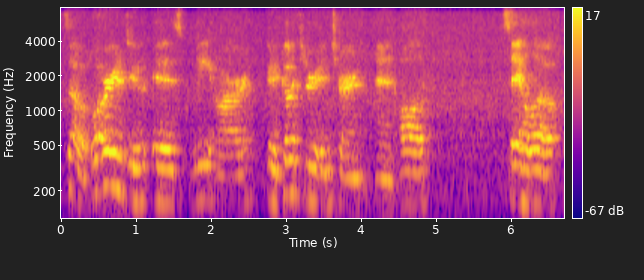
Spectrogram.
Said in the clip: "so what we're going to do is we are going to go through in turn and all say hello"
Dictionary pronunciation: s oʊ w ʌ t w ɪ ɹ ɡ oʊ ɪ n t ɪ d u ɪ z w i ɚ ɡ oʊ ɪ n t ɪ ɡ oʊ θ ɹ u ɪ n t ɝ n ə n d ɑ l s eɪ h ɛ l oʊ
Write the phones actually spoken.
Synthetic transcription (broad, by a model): s oʊ w ʌ t w ɪ ɹ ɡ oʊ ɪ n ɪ d u ɪ z w i ɚ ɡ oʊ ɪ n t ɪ ɡ oʊ θ ɹ u ɪ n t ɝ n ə n ɑ l s eɪ h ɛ l oʊ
